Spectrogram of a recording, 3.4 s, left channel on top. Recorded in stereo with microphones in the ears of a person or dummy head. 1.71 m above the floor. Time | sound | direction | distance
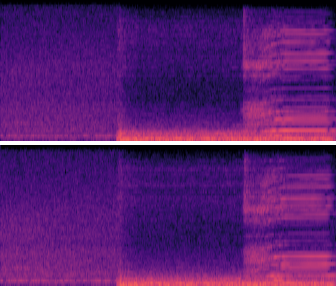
1.2 | a phone buzzing | 40° left (ahead or behind) | 1.0 m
